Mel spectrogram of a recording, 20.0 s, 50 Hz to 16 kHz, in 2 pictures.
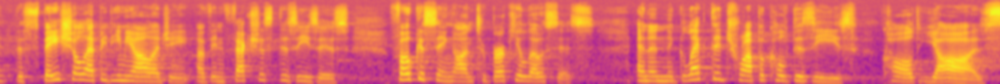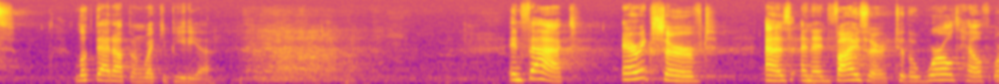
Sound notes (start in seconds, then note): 12.4 laughter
